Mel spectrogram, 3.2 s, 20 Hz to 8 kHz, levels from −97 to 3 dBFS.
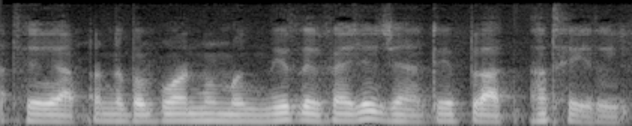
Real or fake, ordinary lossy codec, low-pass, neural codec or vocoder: fake; none; 7.2 kHz; codec, 16 kHz, 1 kbps, FunCodec, trained on LibriTTS, 50 frames a second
